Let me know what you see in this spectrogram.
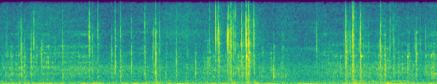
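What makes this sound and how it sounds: Fingertips slide colored wooden beads along the metal rods of a large wooden-framed abacus, producing a quiet, irregular patter of short, bright ticking clacks. The clicks die away almost instantly over a faint steady hiss, with a few louder clusters near the middle and end.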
